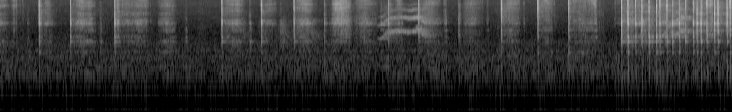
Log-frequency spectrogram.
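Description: Long nails trace, tap and scratch across the surface of a black painted wooden box sign with white text. Sharp, bright taps land irregularly over a soft scraping hiss, with a brief squeaky tonal scratch in the middle. A quick, dense flurry of tapping closes the clip.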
